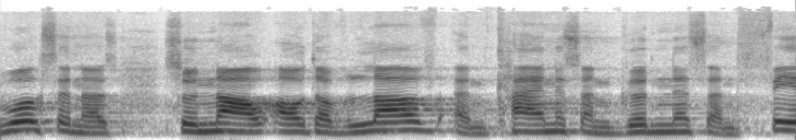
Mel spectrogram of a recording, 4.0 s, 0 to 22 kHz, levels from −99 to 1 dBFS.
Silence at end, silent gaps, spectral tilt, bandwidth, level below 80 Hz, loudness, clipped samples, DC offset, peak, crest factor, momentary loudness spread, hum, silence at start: 0 s; none; -5 dB/octave; 18 kHz; -80 dBFS; -25 LUFS; under 0.1%; under 0.1%; -6 dBFS; 18 dB; 13 LU; none; 0 s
